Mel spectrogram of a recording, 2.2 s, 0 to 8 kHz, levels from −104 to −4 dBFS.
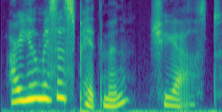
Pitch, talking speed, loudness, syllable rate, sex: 275 Hz, 160 wpm, -15 LUFS, 5.0 syllables/s, female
